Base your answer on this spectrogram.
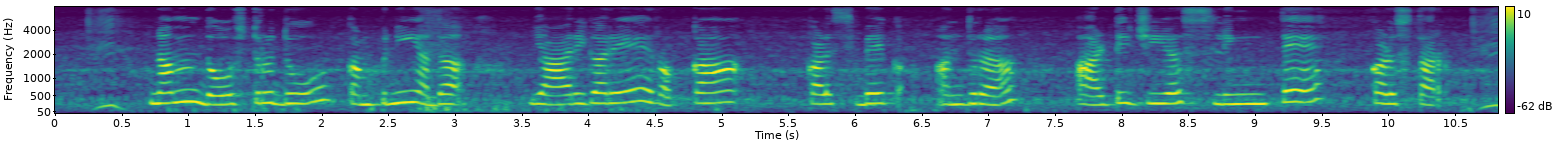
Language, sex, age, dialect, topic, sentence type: Kannada, female, 18-24, Northeastern, banking, statement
